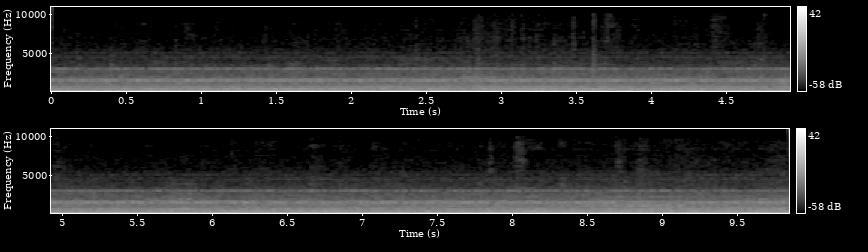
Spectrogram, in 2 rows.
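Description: Boeing 737-700's CFM56-7B jet engines at low power, heard inside the passenger cabin: a steady low hum with a constant whine above it. The sound grows a little louder and higher near the end.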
